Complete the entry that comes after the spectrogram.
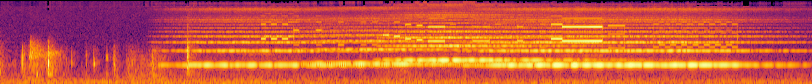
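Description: A mobile phone rings unanswered, its electronic ringtone melody looping steadily and fairly loud for several seconds after a few soft clicks of dialing, with no voice picking up.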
